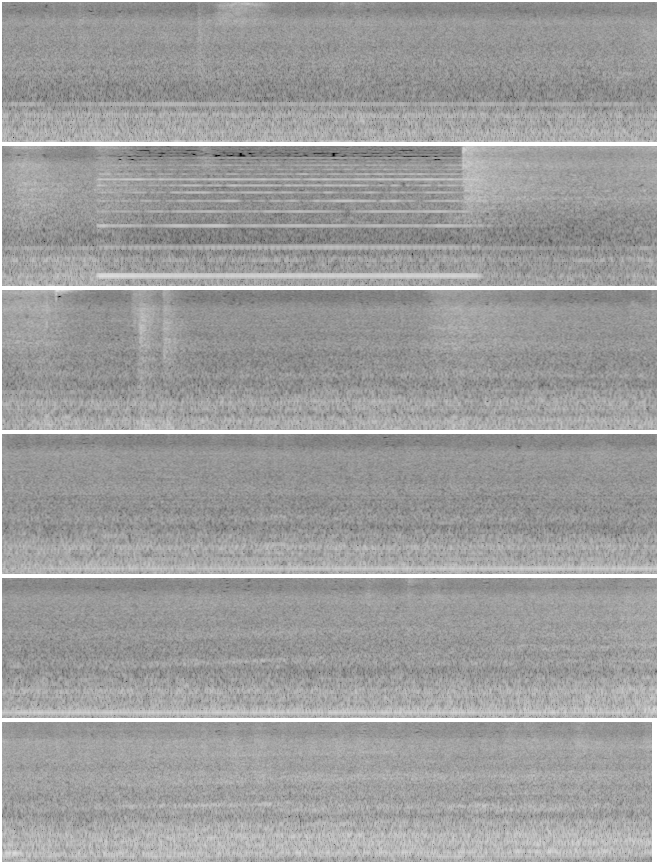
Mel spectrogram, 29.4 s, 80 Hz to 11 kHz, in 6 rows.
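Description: Brasília Metro series 1000 electric train running through a tunnel, heard from inside the car. About six seconds in, a horn sounds, a single held tone lasting about three seconds. After that the running noise slowly grows louder, with a steady low hum.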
